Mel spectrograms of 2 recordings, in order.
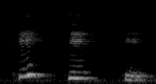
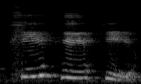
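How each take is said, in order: First: He he he with a round neutral E. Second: He he he with a wide spread E. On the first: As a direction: round the lips on he. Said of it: "a more round and neutral E". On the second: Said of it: "with a wide E". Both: Shown as a demonstration.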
